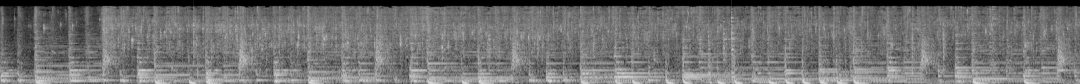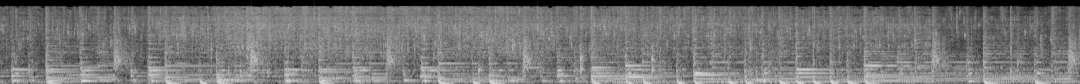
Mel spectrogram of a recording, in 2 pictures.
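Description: Sliced red onions sizzling and crackling as they fry in hot oil in an aluminium wok; the sizzle starts about a second in. Background music plays under it.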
